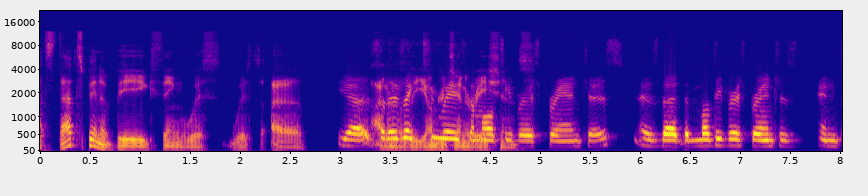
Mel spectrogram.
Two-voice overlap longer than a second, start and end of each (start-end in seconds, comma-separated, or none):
3.3-5.0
